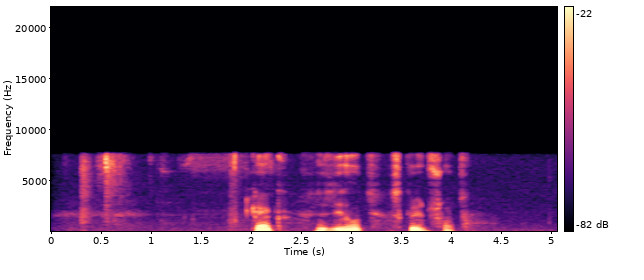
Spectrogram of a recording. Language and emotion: Russian, sad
